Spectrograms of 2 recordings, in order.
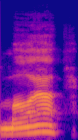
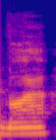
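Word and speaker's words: Myr: And this is a friend called Meyer, M-Y-R. That's his surname, or the name that we speak, because his first name's a little bit complicating for me to pronounce. So we just say Meyer, and that's his link there.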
